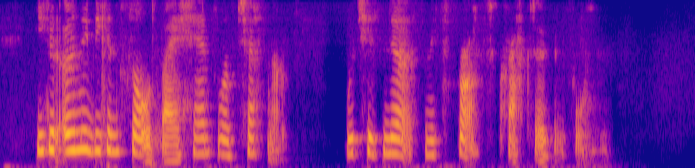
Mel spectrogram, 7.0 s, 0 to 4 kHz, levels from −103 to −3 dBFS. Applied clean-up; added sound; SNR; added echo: neural mask model Resemble Enhance denoiser.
